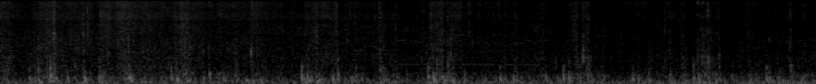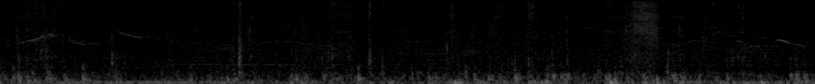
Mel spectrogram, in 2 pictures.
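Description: Light footsteps on a dirt footpath, roughly one a second and irregular, over a low wind rumble on the microphone; a bird chirps briefly about six seconds in.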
